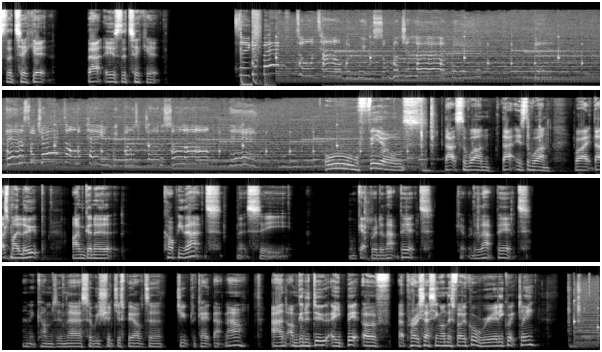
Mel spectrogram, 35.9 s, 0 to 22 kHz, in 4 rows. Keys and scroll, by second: 15.3 space, 18.1 super+BackSpace, 23.4 BackSpace, 25.2 BackSpace, 28.5 super+d, 35.5 space.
